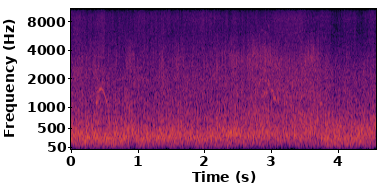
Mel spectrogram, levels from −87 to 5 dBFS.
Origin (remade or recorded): recorded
